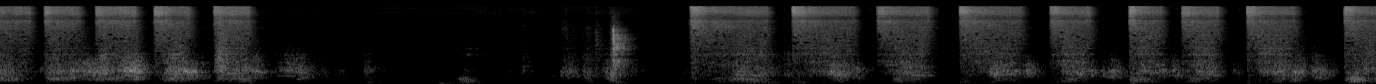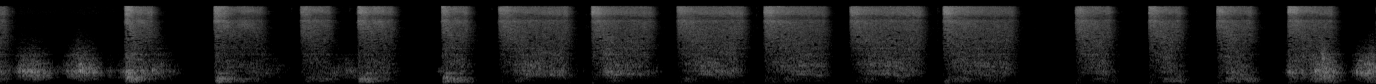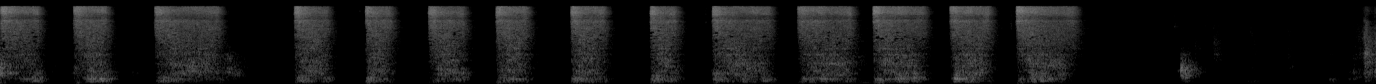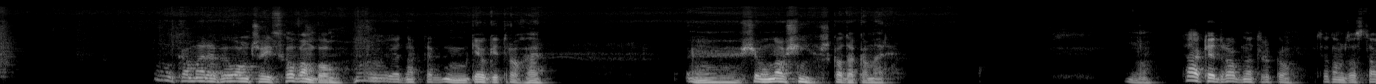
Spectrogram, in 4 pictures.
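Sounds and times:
paint spray gun hissing in bursts: 0.0s - 2.8s, 6.9s - 29.8s, 30.5s - 38.4s, 46.8s - 48.2s, 50.2s - 51.0s.

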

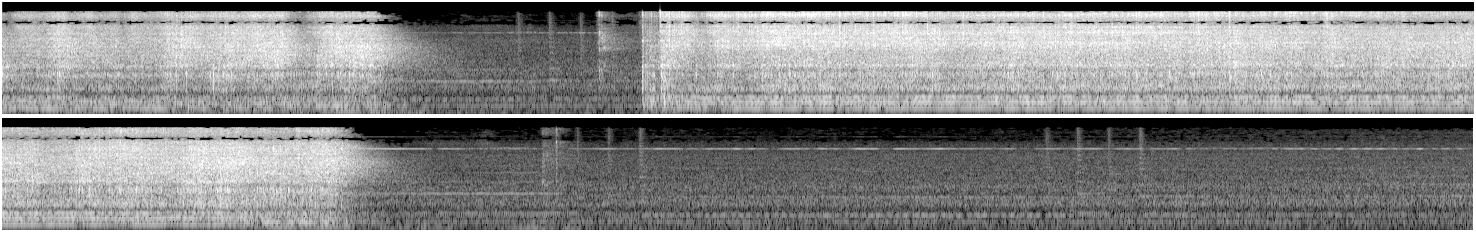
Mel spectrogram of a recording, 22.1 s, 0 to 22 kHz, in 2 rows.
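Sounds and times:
welding arc hissing and humming: 0.0s - 3.6s, 4.4s - 14.1s.

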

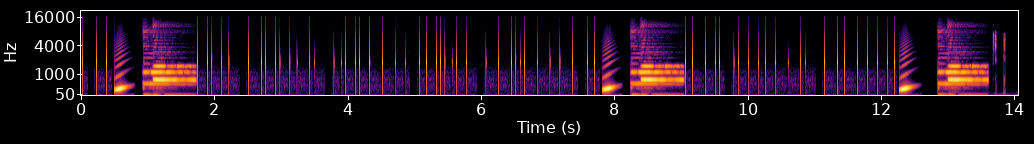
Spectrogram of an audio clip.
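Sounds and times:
phone keyboard typing clicks: 0.0s - 0.6s, 1.7s - 7.9s, 9.0s - 12.3s.

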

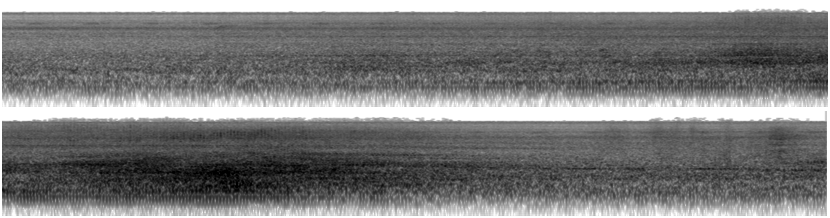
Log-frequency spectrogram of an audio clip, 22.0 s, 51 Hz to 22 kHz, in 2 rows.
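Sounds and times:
passing engine drone: 8.3s - 22.0s.

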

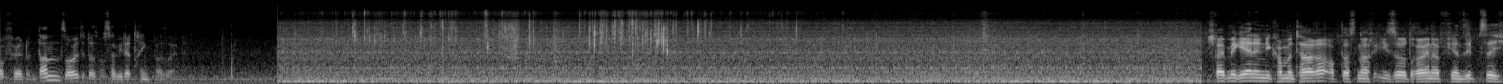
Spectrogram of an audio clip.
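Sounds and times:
engine idling hum: 0.0s - 14.2s
water spattering from hose: 2.8s - 9.0s.

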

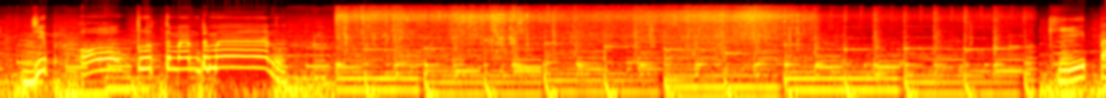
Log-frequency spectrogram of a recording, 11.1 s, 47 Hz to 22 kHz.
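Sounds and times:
steady hiss: 3.4s - 10.4s.

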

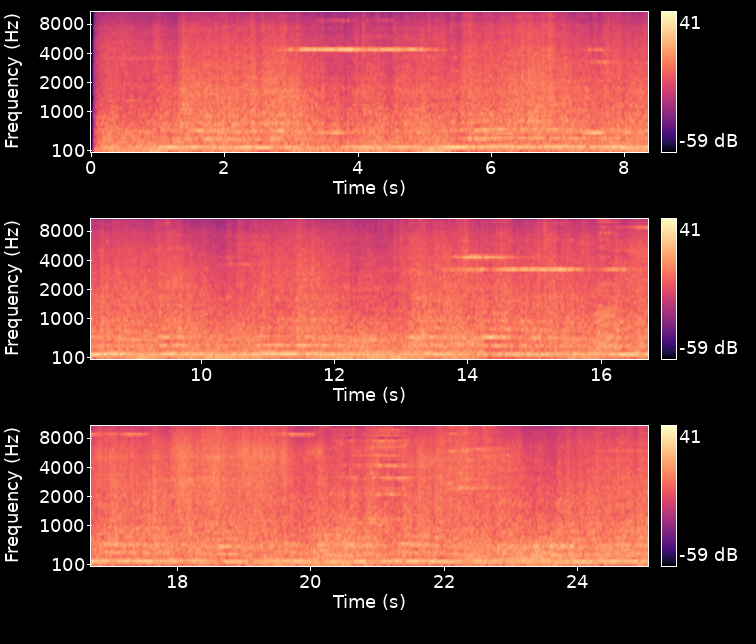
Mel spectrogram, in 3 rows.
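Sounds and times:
diesel locomotive drone: 0.1s - 25.0s
high wheel squeal: 2.7s - 8.4s, 13.0s - 23.0s.

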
